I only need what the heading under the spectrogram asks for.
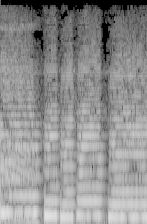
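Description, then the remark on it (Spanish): A loud, brassy horn of the race coordinator sounds at a cycling race stage with one kilometre to go, a series of sustained notes, starting with a slight pitch slide and then steady tones that shift up and down in a short melodic call, with no talking. “Pegatina Montoya queda un kilómetro y suena la corneta de coordinadora.”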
